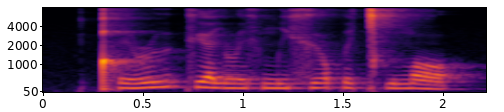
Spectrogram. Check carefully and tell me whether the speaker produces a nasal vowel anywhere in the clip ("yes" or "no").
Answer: no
